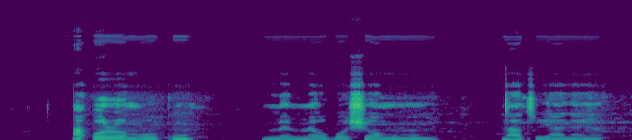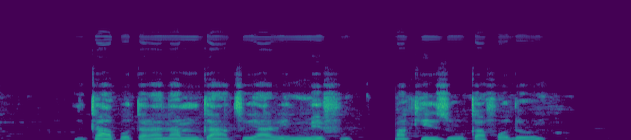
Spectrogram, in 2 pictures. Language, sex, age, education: Igbo, female, 15-29, tertiary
